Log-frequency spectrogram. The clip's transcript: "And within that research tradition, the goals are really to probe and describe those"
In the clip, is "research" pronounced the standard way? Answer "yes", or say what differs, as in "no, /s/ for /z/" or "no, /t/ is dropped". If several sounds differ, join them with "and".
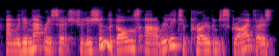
yes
